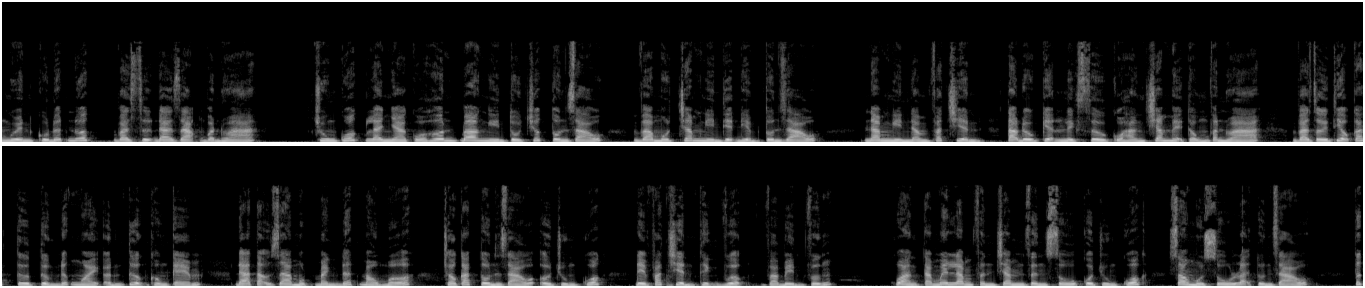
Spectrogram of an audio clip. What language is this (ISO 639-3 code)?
vie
